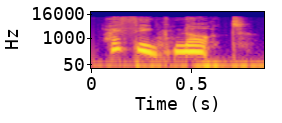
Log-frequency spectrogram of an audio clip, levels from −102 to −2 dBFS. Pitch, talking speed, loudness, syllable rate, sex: 230 Hz, 205 wpm, -15 LUFS, 4.8 syllables/s, female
